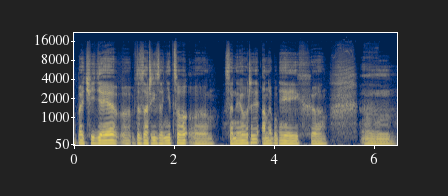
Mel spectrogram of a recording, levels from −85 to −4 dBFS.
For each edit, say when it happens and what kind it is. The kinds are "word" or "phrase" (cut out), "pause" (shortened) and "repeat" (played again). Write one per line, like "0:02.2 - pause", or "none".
0:01.2 - word
0:02.0 - word
0:04.1 - word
